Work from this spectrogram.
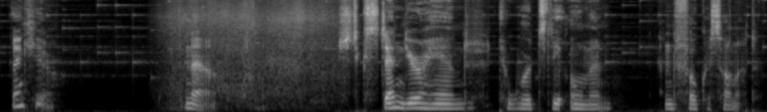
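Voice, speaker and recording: A man playing a calm, persuasive magical creature specialist in an audio roleplay, speaking directly to the listener in a measured, coaxing and instructive way, with music behind him. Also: medium pitch. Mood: coaxing, encouraging. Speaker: voice actor.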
